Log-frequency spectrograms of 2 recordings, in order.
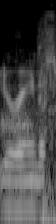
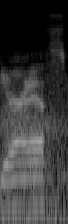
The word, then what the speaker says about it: Uranus: mean mass pun without uranus being involved before someone types it down below i know it's supposed to be pronounced Uranus but still don't care another life support capsule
